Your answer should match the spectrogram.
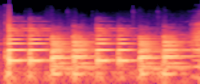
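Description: Grand piano played in a quick run of short notes, about five a second, in the middle register.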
